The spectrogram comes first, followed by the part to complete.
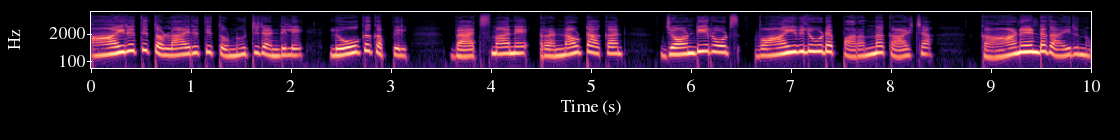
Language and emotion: Malayalam, surprised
